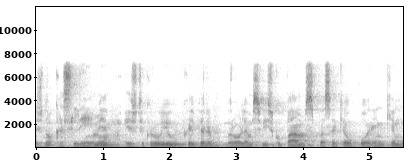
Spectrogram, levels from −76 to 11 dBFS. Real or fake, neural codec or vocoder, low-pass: real; none; 7.2 kHz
